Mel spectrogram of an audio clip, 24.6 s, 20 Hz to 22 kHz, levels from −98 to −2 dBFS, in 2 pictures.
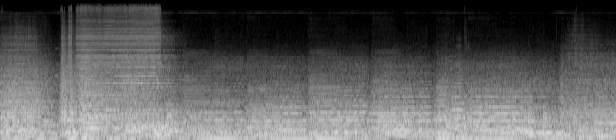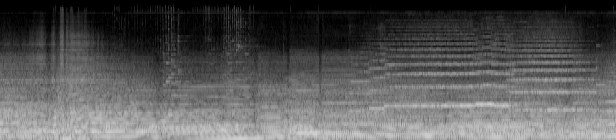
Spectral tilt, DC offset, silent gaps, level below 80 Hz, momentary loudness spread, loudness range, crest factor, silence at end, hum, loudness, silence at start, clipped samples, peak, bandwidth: -7.5 dB/octave; under 0.1%; none; -32 dBFS; 7 LU; 5 LU; 16 dB; 0 s; none; -25 LUFS; 0 s; under 0.1%; -8 dBFS; 18 kHz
